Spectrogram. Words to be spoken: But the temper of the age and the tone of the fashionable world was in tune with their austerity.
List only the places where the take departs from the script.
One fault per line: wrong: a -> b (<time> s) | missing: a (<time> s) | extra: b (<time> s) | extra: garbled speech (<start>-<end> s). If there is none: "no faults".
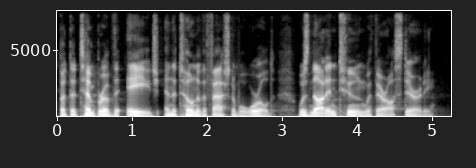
extra: not (3.4 s)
